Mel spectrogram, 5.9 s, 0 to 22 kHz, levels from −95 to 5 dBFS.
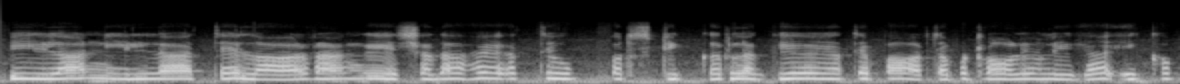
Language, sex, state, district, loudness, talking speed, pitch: Punjabi, male, Punjab, Fazilka, -12 LUFS, 195 wpm, 240 Hz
